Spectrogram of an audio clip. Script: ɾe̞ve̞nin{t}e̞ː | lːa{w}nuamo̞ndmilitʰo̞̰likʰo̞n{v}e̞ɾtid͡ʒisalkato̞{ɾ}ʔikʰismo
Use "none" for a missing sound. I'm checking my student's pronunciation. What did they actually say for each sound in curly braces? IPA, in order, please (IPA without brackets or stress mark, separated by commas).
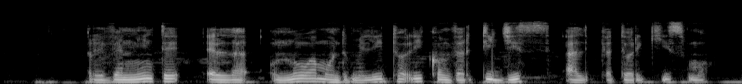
t, u, v, l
